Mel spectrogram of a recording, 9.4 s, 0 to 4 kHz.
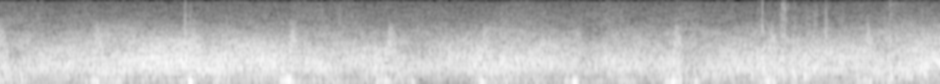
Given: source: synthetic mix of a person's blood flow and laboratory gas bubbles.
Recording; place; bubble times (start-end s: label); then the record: Doppler ultrasound of blood flow; subclavian vein
7.49-8.20 s: bubbles
8.86-9.34 s: bubbles
From the record:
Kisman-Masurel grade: 221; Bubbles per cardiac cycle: several, 3 to 8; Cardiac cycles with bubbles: 10 to 50%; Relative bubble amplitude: barely perceptible (0.100 to 0.250); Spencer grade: 2 (many but less than half of the cardiac periods contain bubble signals, singularly or in groups); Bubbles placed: anywhere in the cardiac cycle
